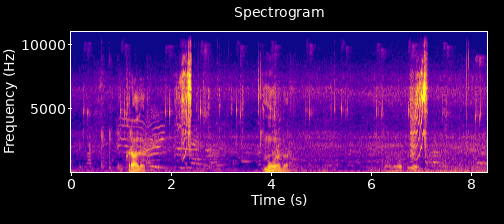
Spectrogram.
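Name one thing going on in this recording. A man speaks nearby in short calls.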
